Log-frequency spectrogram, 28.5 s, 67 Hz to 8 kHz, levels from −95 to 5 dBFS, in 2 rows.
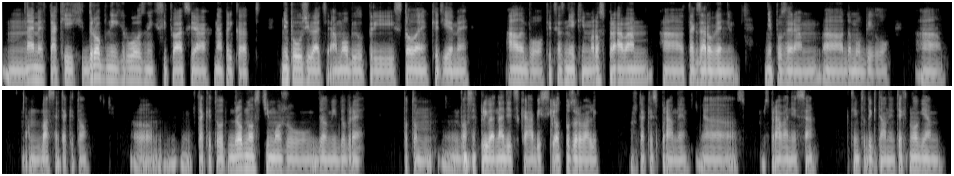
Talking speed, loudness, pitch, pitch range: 115 wpm, -26 LUFS, 85 Hz, 80-90 Hz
